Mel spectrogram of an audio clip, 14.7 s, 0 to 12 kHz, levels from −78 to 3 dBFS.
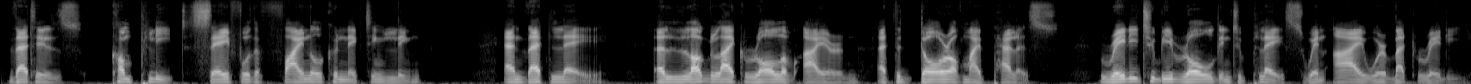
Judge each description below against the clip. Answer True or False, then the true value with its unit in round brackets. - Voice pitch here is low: True (95 Hz)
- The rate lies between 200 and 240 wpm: False (140 wpm)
